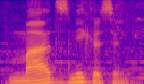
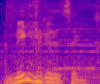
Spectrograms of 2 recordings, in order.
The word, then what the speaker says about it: Mads Mikkelsen: Ah, por favor, como é que é a pronúncia aí? Por favor. – Mads Mikkelsen. – Okay. Mikkelsen. – Mikkelsen.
